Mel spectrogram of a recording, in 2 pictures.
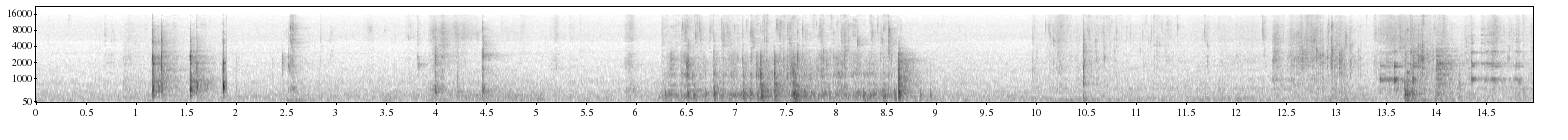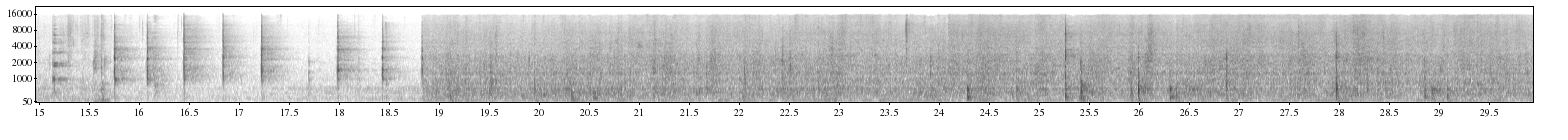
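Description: Cooking sounds. First a wooden spoon clinks and scrapes in a glass mug as a seasoning sauce is mixed. Then comes a quick run of sharp knocks. From about two-thirds of the way in, octopus and vegetables fry with a steady sizzle in a pan, while the spoon scrapes and taps as it stirs.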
